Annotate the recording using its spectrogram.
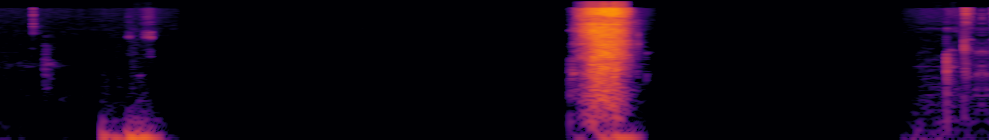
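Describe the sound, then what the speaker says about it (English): One sharp, loud sneeze bursts out close to the mic in a quiet room, set between short low thumps and stretches of silence. "My bad, I had to sneeze."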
